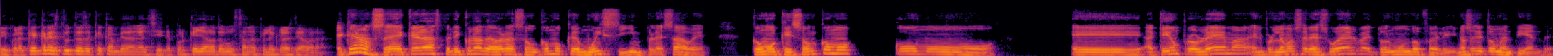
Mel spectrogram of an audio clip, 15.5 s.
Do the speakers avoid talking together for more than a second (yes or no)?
yes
